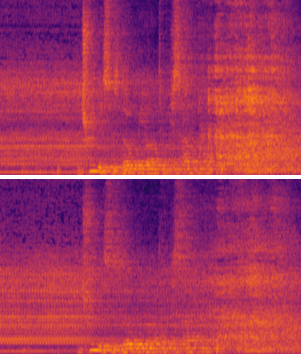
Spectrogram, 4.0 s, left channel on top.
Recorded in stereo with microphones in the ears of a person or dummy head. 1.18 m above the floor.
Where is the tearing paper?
55° left (ahead or behind), 1.8 m.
